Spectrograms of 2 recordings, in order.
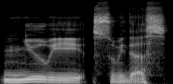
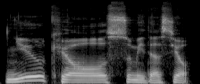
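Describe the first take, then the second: First: The first word sounds like 'nui'. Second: The first word sounds like 'nyukyo'. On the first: The speaker calls it wrong. "that is not the pronunciation" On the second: The speaker calls it right. "New Kyo. Yeah"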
